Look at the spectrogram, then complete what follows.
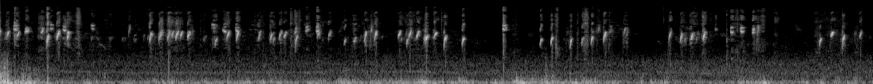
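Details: European goldfinch song and mating calls used to spur males into song: lively tinkling twitters and rapid chirps in repeated bursts, with brief gaps between phrases.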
